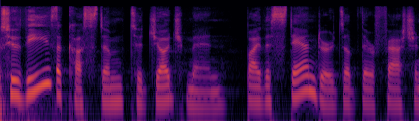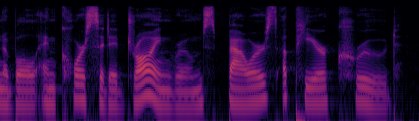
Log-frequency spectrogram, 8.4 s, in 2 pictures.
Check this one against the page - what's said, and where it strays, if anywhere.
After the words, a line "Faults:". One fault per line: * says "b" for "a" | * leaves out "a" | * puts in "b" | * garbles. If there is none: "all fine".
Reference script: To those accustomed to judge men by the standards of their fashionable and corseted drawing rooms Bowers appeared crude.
To these accustomed to judge men by the standards of their fashionable and corseted drawing rooms Bowers appear crude.
Faults:
* says "these" for "those"
* says "appear" for "appeared"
